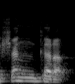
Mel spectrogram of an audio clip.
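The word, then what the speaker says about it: शङ्कर: But when you're saying the name Śāṅkara, okay, your lips don't close at all because the anuswara change into nga sound. Śāṅkara, Śāṅkara.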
